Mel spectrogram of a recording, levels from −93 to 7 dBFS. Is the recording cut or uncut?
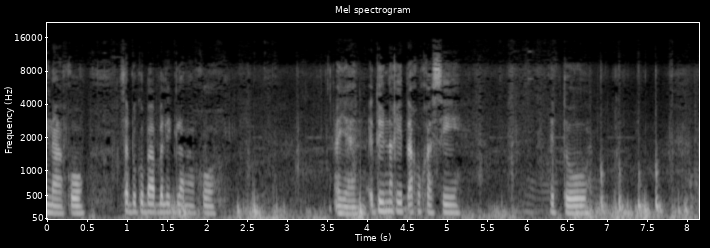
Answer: uncut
